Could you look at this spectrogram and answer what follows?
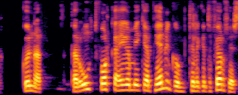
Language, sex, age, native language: Icelandic, male, 40-49, Icelandic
